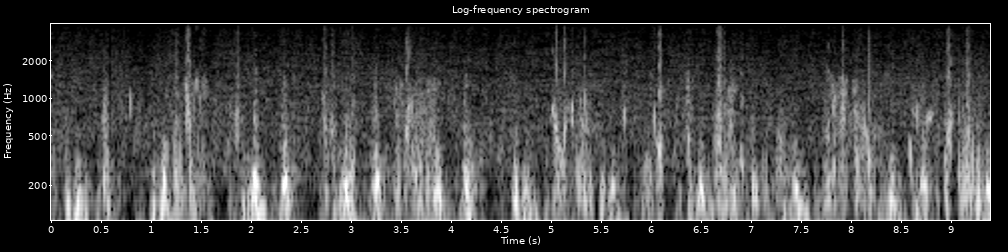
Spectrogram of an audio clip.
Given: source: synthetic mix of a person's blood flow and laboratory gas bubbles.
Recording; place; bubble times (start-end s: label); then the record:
Doppler ultrasound of blood flow; precordium
0.00-0.06 s: bubbles
0.49-0.64 s: bubbles
0.75-0.83 s: bubbles
1.13-1.59 s: bubbles
1.80-1.91 s: bubbles
2.70-2.85 s: bubbles
2.90-3.06 s: bubbles
3.41-3.91 s: bubbles
4.61-4.66 s: bubbles
4.96-5.44 s: bubbles
5.70-5.77 s: bubbles
5.99-6.14 s: bubbles
6.34-6.42 s: bubbles
6.54-6.94 s: bubbles
6.99-7.34 s: bubbles
7.75-8.26 s: bubbles
8.54-9.34 s: bubbles
From the record:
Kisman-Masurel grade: 242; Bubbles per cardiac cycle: several, 3 to 8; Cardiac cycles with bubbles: 100%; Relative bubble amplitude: moderate (0.250 to 0.450); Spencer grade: 3 (all of the cardiac periods contain showers or single bubble signals, but not dominating or overriding the cardiac motion signals); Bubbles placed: only in the low amplitude regions of the cardiac cycle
